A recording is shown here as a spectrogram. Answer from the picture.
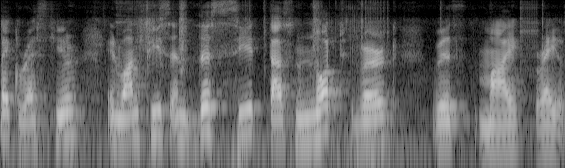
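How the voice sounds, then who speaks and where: A man talks at a very slow pace in a fairly high pitch. His pitch varies in an ordinary way. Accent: German. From Germany. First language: German. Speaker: YouTuber, vehicle modder. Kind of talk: tutorial. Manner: halting.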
